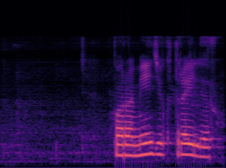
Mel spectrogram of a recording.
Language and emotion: Russian, neutral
